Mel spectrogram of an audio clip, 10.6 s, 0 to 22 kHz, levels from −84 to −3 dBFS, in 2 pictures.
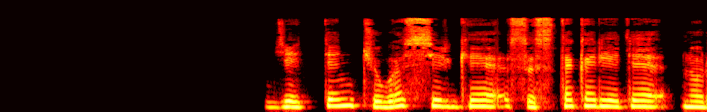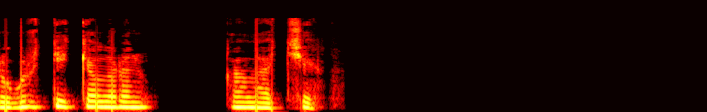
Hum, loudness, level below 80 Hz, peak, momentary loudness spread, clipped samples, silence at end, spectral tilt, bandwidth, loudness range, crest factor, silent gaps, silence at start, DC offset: none; -16 LUFS; -52 dBFS; 0 dBFS; 6 LU; under 0.1%; 2.95 s; -6 dB/octave; 11.5 kHz; 8 LU; 18 dB; 6.51-6.99 s; 2 s; under 0.1%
